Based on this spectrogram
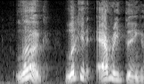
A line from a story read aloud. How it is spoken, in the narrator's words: I exclaimed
